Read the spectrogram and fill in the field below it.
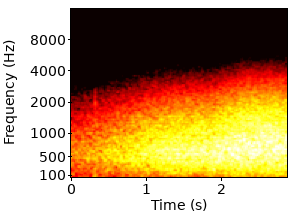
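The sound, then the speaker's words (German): Strong autumn wind blows in a continuous, rushing roar that swells steadily louder over a few seconds, a broad noisy whoosh with no voices. “Der Wind. Was für eine Energie. Ja, schon rein vom Zuhören her.”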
